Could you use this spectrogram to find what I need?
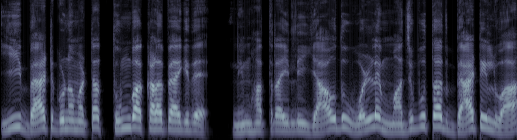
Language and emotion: Kannada, angry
